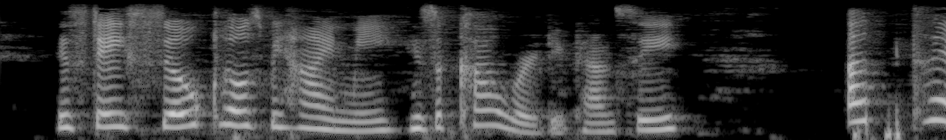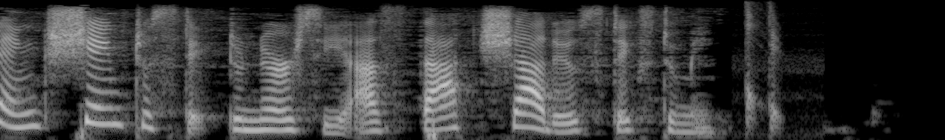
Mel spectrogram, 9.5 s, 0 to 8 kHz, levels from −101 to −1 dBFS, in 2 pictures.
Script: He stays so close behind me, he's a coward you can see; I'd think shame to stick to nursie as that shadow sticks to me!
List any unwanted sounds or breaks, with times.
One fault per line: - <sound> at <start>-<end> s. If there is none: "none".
- chirp at 8.4-8.7 s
